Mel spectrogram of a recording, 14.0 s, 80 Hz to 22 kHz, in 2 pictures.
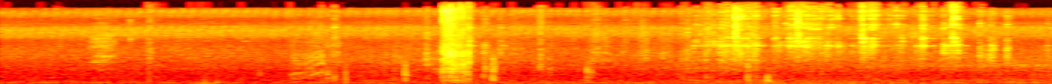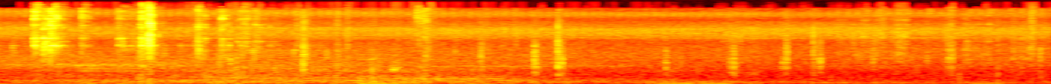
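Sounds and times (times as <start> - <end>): light metallic clinks: 3.3 - 10.1.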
